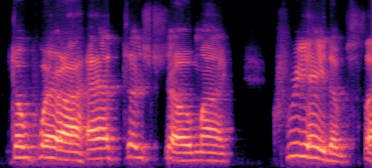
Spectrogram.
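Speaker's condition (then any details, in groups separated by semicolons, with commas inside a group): Traumatic brain injury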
